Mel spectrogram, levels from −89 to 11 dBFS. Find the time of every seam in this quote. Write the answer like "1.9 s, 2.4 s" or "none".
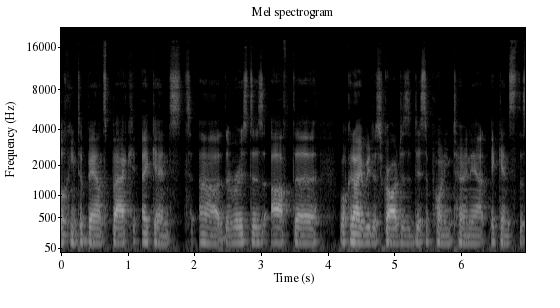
none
